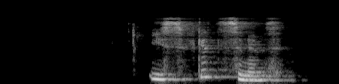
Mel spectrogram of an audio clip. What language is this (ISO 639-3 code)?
kab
